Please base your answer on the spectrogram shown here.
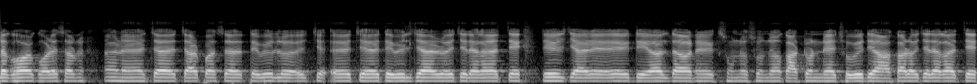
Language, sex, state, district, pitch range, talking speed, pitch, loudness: Bengali, male, West Bengal, Purulia, 155-160 Hz, 195 wpm, 160 Hz, -16 LUFS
